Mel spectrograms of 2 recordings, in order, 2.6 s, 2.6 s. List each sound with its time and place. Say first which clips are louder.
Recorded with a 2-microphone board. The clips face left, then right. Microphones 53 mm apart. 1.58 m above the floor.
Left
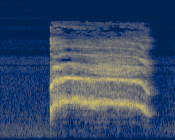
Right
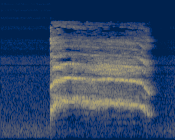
0.7 s a scream: left 6 dB; 35° left (ahead or behind), 0.7 m; by 2.2 s 80° left, 1.1 m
